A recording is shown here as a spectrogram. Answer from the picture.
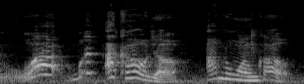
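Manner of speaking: high, stunned what; shocked disbelief. Retold or imitated. Told he is going to jail though he called, shocked high outcry. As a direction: spike the what in outrage.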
